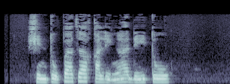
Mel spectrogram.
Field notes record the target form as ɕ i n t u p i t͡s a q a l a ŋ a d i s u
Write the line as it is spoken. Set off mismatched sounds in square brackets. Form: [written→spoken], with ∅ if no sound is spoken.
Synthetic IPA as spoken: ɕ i n t u p [i→a] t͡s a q a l [a→i] ŋ a d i [s→t] u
